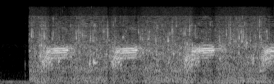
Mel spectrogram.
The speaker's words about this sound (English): I am looking for a specific type of duck. Quacking mallards. Pond farm ducks or something. No, he got it right. It's a mallard duck. Mallard.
